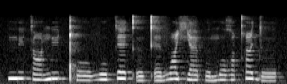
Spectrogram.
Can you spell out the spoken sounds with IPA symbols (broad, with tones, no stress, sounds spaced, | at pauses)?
m y˥ k ɑ˧ ŋ y˥ ǃʰ o˩ v o˧ k ɛ˥ kʼ ɵ˩ kʼ ɛ˩ v ɑ˥ ç æ˧ p ɵ˩ m o˧ ʁ ɵ˧ qʰ i˥ d ɵ˩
